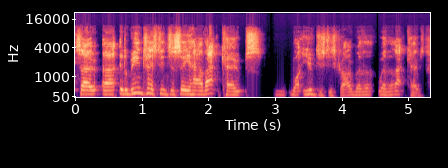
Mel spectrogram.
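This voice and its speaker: At a fairly quick pace, a man talks with a Birmingham accent. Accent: Brummie. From Birmingham, England. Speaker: business show host. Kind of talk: interview. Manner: halting.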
